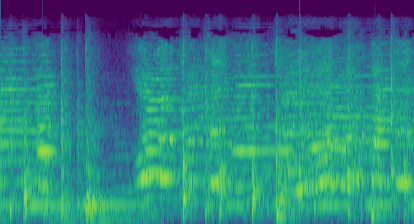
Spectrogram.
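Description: Tabla played fast and busily, with a harmonium holding sustained notes underneath; the playing breaks off briefly about a second in, then carries on.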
